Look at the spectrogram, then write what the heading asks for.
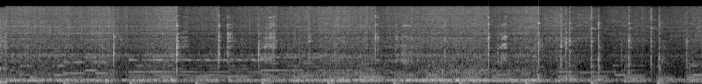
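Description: Chopped onion and garlic sizzling in oil in a stainless steel frying pan, stirred with a metal spatula that clicks and scrapes against the pan.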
